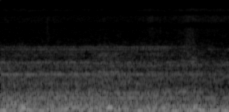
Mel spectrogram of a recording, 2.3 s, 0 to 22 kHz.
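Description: Cooling fan of an Ameritron AL-811H linear amplifier running, a faint steady whir with a low steady hum beneath it.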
